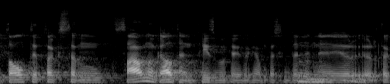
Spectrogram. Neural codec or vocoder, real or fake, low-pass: vocoder, 44.1 kHz, 128 mel bands every 256 samples, BigVGAN v2; fake; 19.8 kHz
